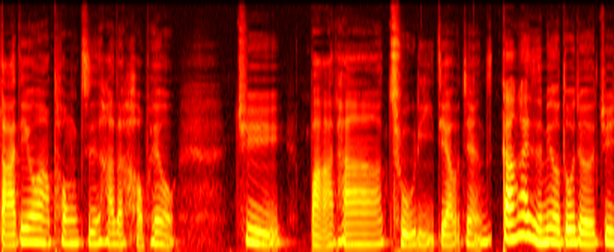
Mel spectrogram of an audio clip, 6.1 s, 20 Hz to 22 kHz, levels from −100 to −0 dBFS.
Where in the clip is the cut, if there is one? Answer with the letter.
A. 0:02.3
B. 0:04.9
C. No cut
B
